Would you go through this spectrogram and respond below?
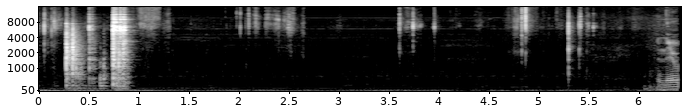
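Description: A scored magnetic label strip is bent until it snaps, giving two sharp close cracks near the start and a few fainter clicks and taps afterward, with no talking.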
